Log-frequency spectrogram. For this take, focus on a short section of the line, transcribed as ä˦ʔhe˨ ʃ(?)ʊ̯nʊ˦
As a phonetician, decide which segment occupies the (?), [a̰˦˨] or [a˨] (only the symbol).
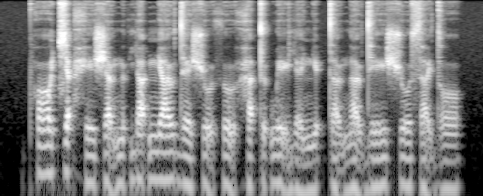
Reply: a̰˦˨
